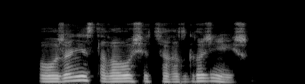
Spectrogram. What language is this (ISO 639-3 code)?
pol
